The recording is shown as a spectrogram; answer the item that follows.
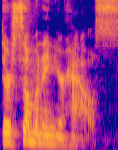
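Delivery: put-on scary, creepy male voice. Retelling a horror film scene where a voice speaks: imitating a scary male voice. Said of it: "it was this scary male voice".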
